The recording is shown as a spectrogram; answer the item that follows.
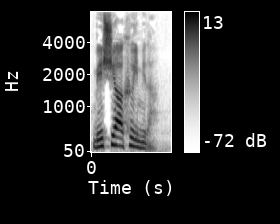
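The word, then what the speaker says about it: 메시아흐입니다 (מָשִׁיחַ): 기름 부음 받은 자 우리 모두가 잘 아는 것처럼 히브리어로 메시아흐입니다. 제가 발음이 좋아서 잘 못 알아들으시는데 메시아입니다. 메시아. 메시아.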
